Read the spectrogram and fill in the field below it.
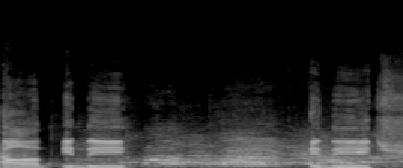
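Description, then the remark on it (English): A crowd cheers, with loud sustained shouts and whoops in three bursts over a steady wash of mixed voices and noise. “As you can hear, there's a bit of cheering there.”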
